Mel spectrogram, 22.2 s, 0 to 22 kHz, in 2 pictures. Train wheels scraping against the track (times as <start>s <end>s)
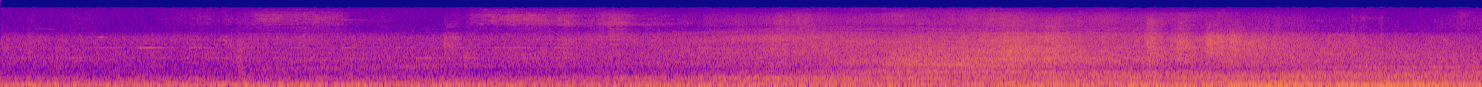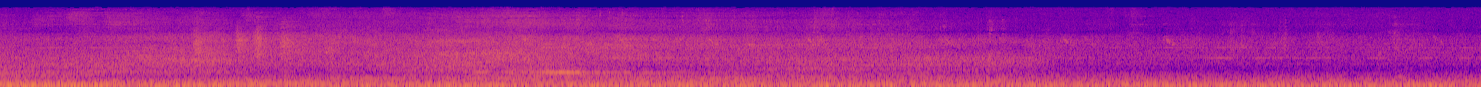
1.4s 19.1s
